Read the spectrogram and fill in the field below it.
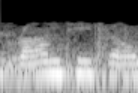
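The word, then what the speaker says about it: rantizo (ῥαντίζω): It's spelled R-A-N-T-I-Z-O, rantizo.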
